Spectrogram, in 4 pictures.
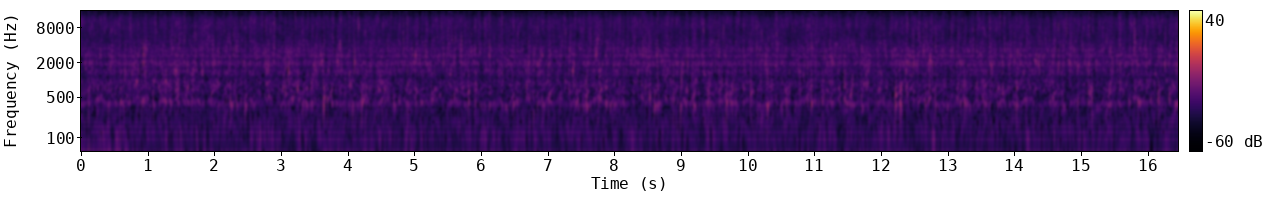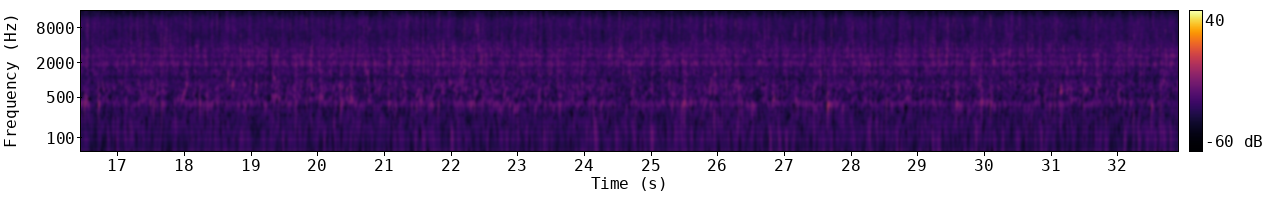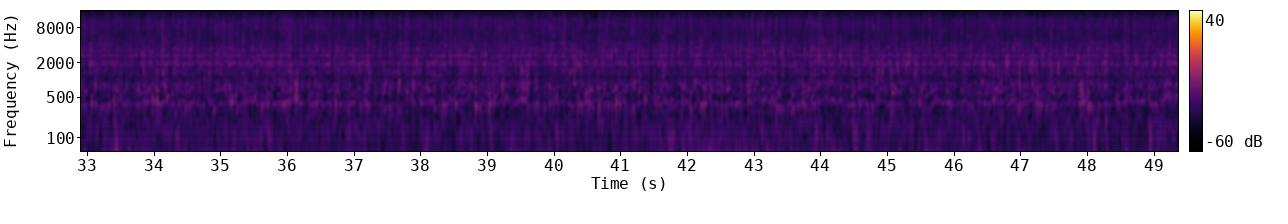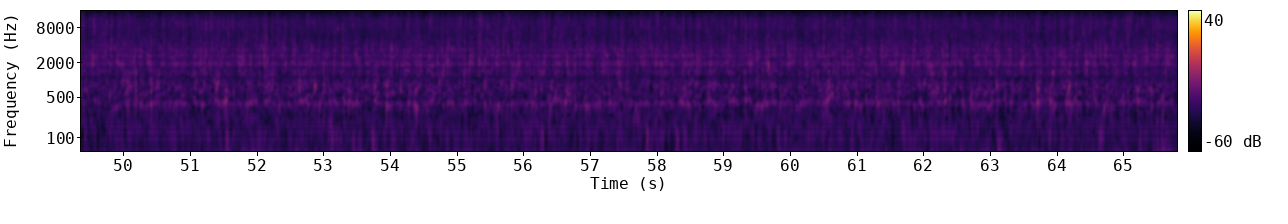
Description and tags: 111026-001 fountain sankenbach valley
Water streaming out of a small fountain and falling into a basin. Sankenbach valley near Baiersbronn, Black Forest region, Germany. Zoom H4n.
